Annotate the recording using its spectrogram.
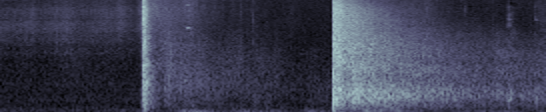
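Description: Weco firework going off: a sharp crack about a second in, then a much louder bang about a second and a half later that dies away in a long echo.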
